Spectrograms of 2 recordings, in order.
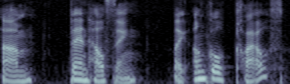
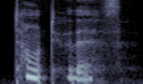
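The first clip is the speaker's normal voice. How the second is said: mock small, mournful, plaintive pleading voice; 4 semitones higher, 3 dB quieter than usual. Retelling a trapped vampire's line: imitating a sad plaintive plea. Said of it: "the saddest, most plaintive little "don't do this."".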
